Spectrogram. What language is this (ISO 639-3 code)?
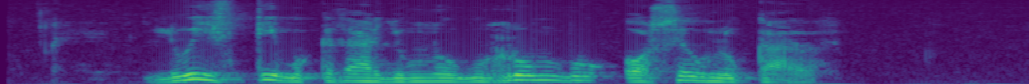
glg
